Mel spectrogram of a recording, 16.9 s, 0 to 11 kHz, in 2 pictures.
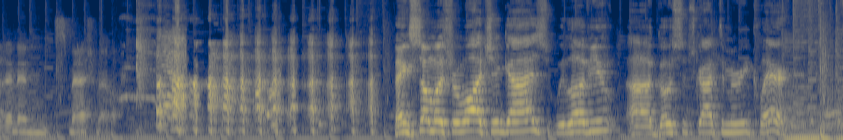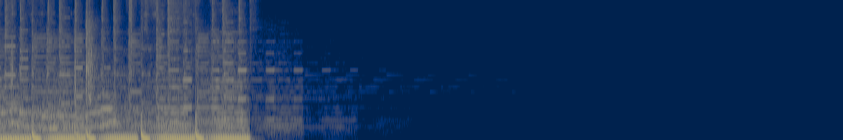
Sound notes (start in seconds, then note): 1.3 laughing; 6.6 upbeat music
